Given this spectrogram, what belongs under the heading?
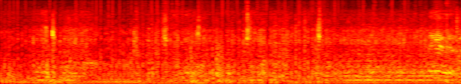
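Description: A digger engine revs hard while digging soil, a continuous loud low rumble with slight fluctuations and wind buffeting the microphone.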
